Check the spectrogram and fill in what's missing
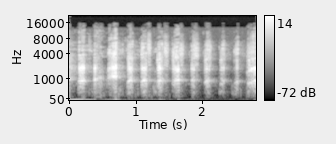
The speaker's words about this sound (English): Well, he's a very bright chicken.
